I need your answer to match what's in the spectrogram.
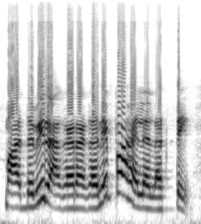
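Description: A woman narrating a retelling of a TV serial episode, lively and quoting characters. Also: medium pitch, fairly quick.

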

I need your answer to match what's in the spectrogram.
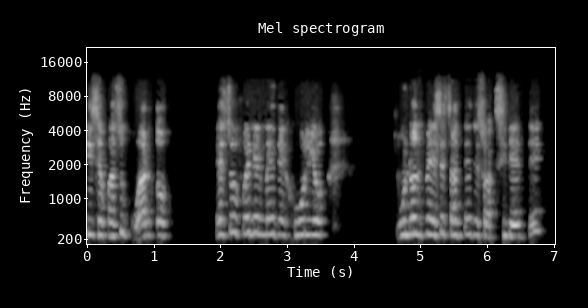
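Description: A middle-aged woman, a grieving mother, telling her story slowly and haltingly in an interview. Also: high-pitched, steady tone, distant mic. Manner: slow, halting, heavy with grief. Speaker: guest, bereaved mother. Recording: voice from away from the mic.

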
